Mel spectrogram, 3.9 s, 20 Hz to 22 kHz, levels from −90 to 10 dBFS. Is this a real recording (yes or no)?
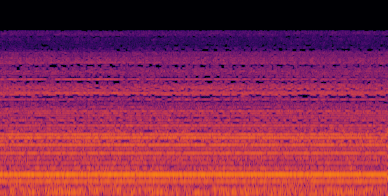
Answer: yes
